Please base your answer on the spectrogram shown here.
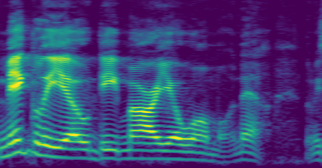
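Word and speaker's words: Migilio di Mario Uomo: This is an Italian name, Miglio di Mario Uomo. Now, let me spell it. It's M-I-G-I-L-I-O. D-I-M-A-R-I-O. U-O-M-O. That's Miglio di Mario Uomo. M-I-G-I-L-I-O. D-I-M-A-R-I-O-U-O-M-O. Miglio di Mario Uomo.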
